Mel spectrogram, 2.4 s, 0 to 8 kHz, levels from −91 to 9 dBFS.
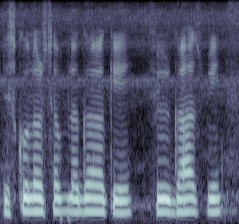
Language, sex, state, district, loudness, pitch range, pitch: Hindi, male, Arunachal Pradesh, Longding, -14 LUFS, 170-175 Hz, 170 Hz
